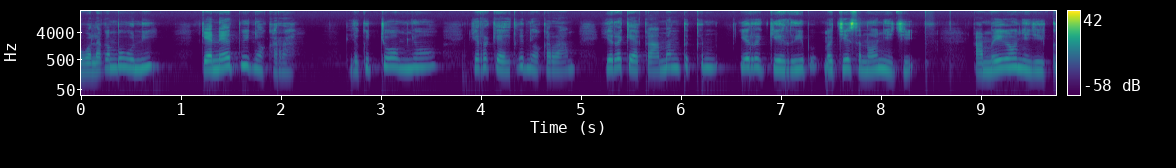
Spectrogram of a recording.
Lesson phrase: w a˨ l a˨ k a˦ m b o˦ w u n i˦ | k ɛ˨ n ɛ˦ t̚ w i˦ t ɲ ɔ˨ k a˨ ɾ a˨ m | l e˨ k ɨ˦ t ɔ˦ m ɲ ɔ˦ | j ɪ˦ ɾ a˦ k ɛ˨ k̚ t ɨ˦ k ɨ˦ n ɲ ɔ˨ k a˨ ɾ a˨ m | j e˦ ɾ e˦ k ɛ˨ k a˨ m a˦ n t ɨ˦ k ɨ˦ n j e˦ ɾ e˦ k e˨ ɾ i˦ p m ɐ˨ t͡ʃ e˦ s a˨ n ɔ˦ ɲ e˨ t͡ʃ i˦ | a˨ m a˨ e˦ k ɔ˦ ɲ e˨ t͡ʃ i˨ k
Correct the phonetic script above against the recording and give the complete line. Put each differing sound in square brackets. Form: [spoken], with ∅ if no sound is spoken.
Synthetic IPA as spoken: w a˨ l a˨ k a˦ m b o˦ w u n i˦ | k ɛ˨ n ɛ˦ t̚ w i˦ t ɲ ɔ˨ k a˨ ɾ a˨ m | l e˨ k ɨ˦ [t͡ʃ] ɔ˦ m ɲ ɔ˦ | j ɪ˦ ɾ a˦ k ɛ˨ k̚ t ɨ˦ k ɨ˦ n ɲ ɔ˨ k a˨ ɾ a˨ m | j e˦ ɾ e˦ k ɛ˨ k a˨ m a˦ n t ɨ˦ k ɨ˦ n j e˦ ɾ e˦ k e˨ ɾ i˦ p m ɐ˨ t͡ʃ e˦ s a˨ n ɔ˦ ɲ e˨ t͡ʃ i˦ | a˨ m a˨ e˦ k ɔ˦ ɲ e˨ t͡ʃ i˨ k

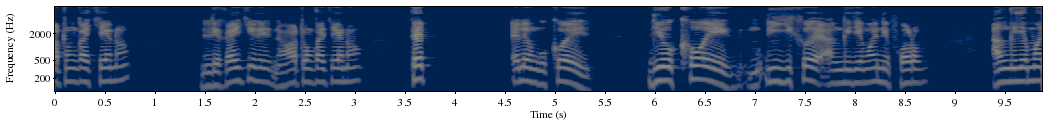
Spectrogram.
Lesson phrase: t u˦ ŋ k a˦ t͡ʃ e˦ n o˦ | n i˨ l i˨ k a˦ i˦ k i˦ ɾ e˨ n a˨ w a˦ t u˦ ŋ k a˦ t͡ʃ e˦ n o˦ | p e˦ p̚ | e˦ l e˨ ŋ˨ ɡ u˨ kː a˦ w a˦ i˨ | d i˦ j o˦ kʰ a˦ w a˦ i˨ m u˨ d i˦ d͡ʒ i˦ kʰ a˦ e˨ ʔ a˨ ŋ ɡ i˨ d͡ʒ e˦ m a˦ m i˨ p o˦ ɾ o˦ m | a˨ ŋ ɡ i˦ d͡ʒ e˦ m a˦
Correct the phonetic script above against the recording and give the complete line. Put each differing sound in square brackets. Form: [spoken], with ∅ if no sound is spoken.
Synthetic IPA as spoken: t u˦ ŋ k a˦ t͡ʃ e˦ n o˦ | n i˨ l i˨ k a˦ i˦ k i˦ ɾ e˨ n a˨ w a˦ t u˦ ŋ k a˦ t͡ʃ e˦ n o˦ | p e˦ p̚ | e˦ l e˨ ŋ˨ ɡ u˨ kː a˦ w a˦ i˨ | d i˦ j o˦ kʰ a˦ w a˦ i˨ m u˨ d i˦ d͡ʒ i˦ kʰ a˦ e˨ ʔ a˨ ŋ ɡ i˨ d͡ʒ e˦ m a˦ [n] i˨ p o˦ ɾ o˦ m | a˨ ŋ ɡ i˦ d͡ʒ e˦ m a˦

